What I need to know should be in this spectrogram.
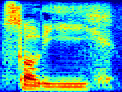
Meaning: locative plural of sůl
- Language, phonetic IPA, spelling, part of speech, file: Czech, [ˈsoliːx], solích, noun, Cs-solích.ogg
